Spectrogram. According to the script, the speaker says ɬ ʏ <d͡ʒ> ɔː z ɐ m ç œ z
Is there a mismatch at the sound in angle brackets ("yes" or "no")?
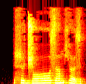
no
